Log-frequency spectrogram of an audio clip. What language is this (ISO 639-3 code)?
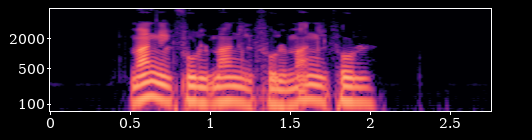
dan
